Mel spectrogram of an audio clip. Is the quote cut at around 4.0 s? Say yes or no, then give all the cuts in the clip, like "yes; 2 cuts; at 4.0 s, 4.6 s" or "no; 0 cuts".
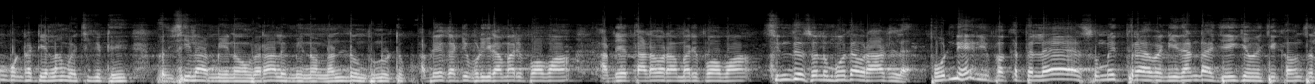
yes; 3 cuts; at 4.0 s, 7.6 s, 9.2 s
